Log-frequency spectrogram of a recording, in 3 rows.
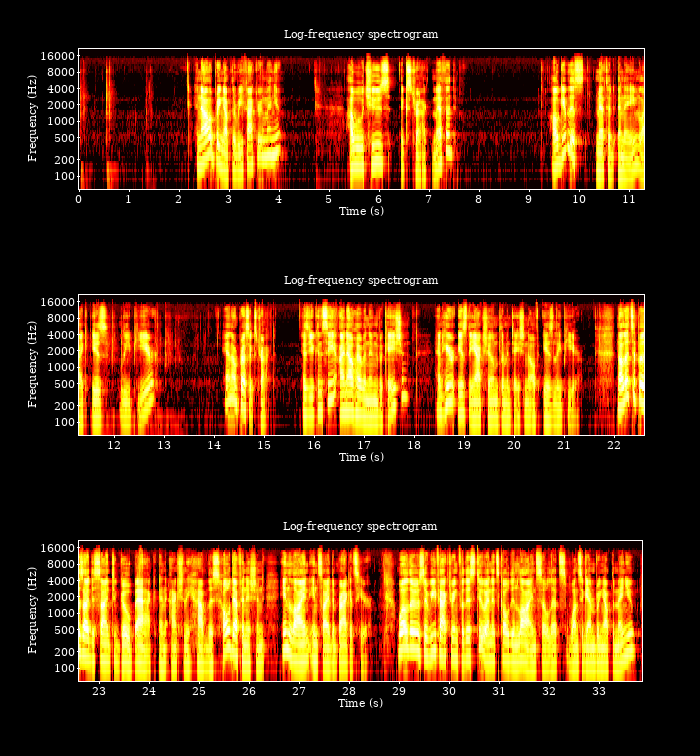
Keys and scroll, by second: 3.7 ctrl+w, 32.1 ctrl+alt+shift+t.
